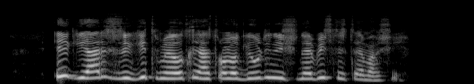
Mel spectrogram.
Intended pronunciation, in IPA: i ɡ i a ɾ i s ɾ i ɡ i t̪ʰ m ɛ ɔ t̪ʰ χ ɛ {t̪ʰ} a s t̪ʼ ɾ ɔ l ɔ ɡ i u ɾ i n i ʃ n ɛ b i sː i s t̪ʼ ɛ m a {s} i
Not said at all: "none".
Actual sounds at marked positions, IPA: none, ʃ

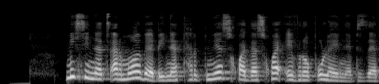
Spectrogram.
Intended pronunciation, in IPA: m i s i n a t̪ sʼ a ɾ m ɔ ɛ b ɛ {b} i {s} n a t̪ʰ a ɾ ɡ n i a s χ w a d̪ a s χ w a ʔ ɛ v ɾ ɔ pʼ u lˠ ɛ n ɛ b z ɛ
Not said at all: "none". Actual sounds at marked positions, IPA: b, none

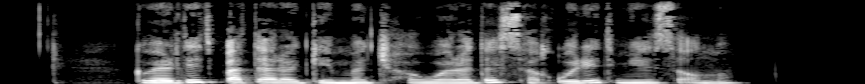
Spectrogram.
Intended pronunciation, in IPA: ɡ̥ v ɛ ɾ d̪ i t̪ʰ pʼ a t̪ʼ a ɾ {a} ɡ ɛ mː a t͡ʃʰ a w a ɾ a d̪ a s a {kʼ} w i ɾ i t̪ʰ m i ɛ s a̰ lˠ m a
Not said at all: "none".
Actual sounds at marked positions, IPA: a, qʼ

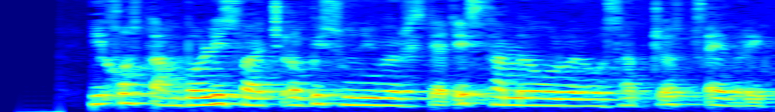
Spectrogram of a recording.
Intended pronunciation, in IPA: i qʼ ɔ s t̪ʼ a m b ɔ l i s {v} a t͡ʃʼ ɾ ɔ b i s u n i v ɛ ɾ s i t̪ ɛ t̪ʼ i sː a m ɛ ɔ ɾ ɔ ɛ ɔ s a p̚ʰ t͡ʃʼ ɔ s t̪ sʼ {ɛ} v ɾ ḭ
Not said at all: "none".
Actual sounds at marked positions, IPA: v, ɛ

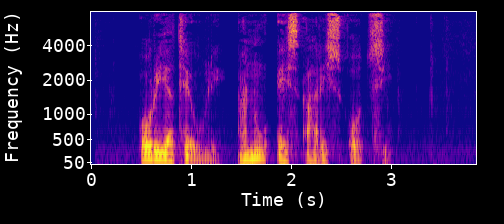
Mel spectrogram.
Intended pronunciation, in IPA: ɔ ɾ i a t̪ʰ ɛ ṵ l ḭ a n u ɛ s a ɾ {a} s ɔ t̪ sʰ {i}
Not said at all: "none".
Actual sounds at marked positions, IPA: i, i

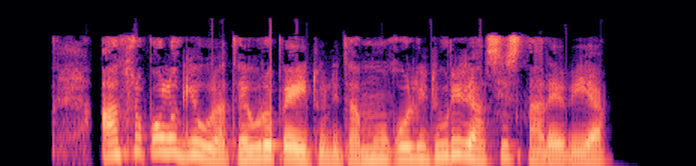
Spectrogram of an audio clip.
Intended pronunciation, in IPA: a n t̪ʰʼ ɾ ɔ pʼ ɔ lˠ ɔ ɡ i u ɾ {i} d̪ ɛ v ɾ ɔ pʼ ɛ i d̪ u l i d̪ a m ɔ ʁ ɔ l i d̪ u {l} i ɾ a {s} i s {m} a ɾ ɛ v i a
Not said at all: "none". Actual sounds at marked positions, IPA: a, ɾ, s, n

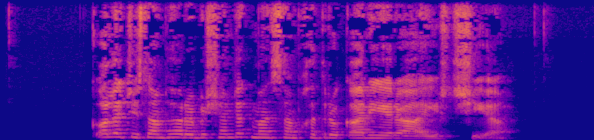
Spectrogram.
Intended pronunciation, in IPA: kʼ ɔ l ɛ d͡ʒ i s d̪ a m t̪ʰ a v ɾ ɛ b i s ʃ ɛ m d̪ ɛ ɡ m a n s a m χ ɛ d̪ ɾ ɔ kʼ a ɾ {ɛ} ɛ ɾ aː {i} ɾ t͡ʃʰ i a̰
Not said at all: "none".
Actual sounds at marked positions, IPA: i, i

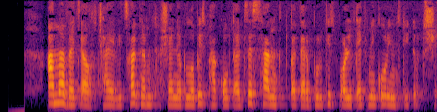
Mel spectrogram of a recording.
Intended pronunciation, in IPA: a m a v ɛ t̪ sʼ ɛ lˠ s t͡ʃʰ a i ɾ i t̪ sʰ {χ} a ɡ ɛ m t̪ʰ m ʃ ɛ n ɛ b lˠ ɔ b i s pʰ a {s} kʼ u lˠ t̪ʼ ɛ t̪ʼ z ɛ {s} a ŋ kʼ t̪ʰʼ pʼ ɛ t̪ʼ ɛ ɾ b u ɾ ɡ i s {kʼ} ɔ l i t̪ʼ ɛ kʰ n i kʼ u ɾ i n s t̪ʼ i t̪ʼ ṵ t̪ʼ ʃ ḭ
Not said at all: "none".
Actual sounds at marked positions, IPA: χ, none, s, pʼ

